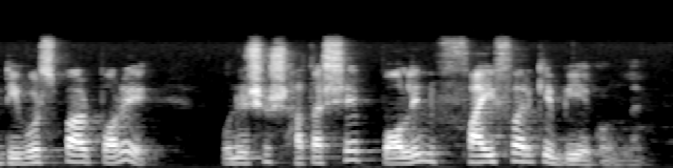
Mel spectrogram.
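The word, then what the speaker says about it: Pfeiffer: Hemingway Hadley রিচার্ডসনের কাছ থেকে divorce পাওয়ার পরে 1927-এ পলিন ফাইফারকে বিয়ে করলেন। এটার উচ্চারণটা দেখেন, পিএফ দেওয়া আছে, তারপর আমরা ফাইফার উচ্চারণটা করছি।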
